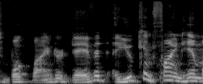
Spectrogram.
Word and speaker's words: Bookbinder: It is spelled just the way it sounds, Bookbinder.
